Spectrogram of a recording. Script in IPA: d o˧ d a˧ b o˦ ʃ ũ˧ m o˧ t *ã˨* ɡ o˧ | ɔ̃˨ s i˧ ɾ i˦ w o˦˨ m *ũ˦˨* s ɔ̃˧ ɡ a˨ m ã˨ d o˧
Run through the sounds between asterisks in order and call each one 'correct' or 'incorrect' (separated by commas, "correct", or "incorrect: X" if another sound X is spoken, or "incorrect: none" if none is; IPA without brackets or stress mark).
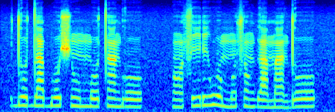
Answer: incorrect: ã˦, incorrect: ũ˧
